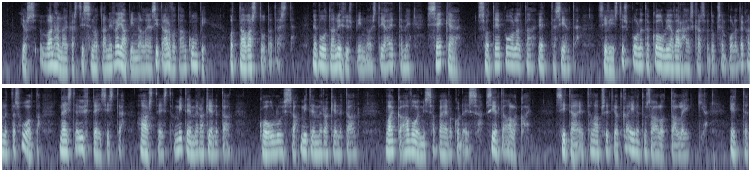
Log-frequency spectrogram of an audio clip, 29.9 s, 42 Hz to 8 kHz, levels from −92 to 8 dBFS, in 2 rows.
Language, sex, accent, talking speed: Finnish, male, native, 105 wpm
